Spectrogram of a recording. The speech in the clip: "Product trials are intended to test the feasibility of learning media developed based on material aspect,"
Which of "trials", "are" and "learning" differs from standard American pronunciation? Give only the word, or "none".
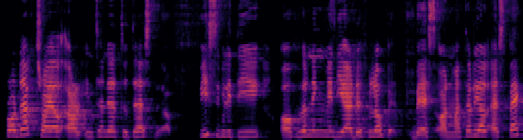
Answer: trials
